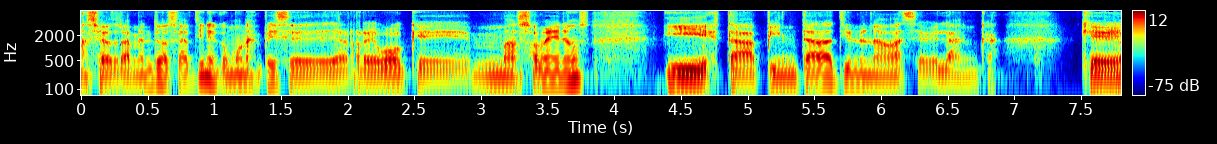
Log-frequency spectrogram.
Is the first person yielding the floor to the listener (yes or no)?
no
